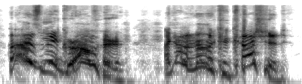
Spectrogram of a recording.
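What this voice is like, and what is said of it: Grover-style Muppet character voice. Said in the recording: “Can you do an impression? ... Grover.”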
